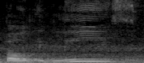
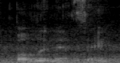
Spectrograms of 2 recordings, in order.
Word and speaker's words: Bolognese: I used to say Bolognese, but the correct Italian pronunciation is Bolognese.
